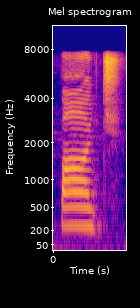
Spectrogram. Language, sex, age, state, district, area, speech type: Urdu, female, 30-45, Delhi, South Delhi, urban, read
